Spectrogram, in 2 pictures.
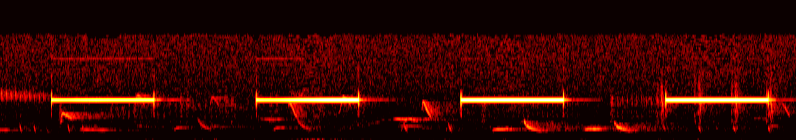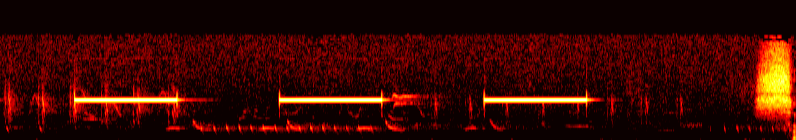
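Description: A digital thermometer used for taking body temperature beeps seven times in a steady, evenly spaced rhythm, each high electronic tone lasting about half a second and sounding somewhat like an oven's beep, with faint bird chirps in the background.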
